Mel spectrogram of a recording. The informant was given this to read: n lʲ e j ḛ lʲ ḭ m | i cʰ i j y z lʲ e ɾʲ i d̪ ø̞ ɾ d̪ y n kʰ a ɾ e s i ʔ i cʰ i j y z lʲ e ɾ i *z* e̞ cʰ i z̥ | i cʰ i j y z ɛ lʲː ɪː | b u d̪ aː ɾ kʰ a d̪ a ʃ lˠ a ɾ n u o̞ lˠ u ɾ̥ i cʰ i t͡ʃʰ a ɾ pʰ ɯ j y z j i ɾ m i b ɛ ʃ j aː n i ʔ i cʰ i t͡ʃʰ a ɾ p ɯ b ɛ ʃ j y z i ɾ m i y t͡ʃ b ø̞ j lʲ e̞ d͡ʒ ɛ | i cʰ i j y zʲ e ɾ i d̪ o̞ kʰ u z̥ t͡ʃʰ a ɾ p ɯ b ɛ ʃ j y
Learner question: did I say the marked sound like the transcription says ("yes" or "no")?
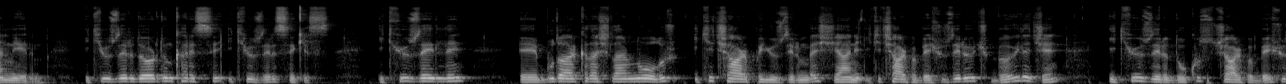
no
